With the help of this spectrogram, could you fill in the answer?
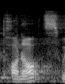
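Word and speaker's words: Ponoć: Actually, we should probably say up front, Ponoc is how the Japanese pronounce the word. It's a Croatian word that is pronounced Ponots, which means midnight.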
